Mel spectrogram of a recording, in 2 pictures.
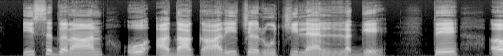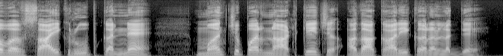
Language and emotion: Dogri, neutral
